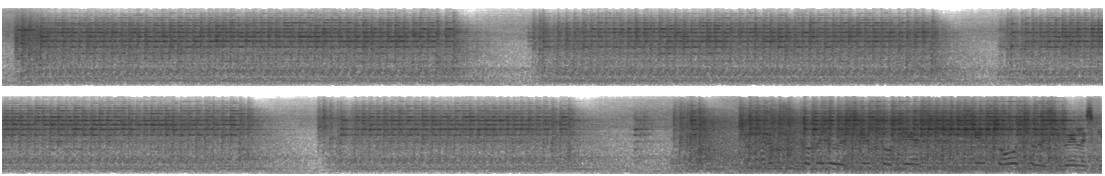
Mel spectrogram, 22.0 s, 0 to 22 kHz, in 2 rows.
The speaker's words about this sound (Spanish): Aquí dentro de la construcción de la línea 12 del metro, vamos a utilizarlo para medir el ruido que genera el equivalente a un taladro hidráulico como el que estamos viendo en estos momentos.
